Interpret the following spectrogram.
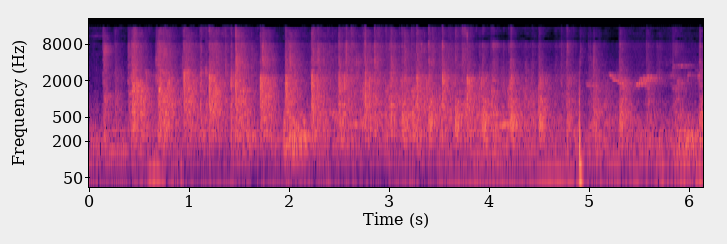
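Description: A small audience clapping, dense and irregular, dying away about five seconds in; a few bird chirps follow near the end.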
